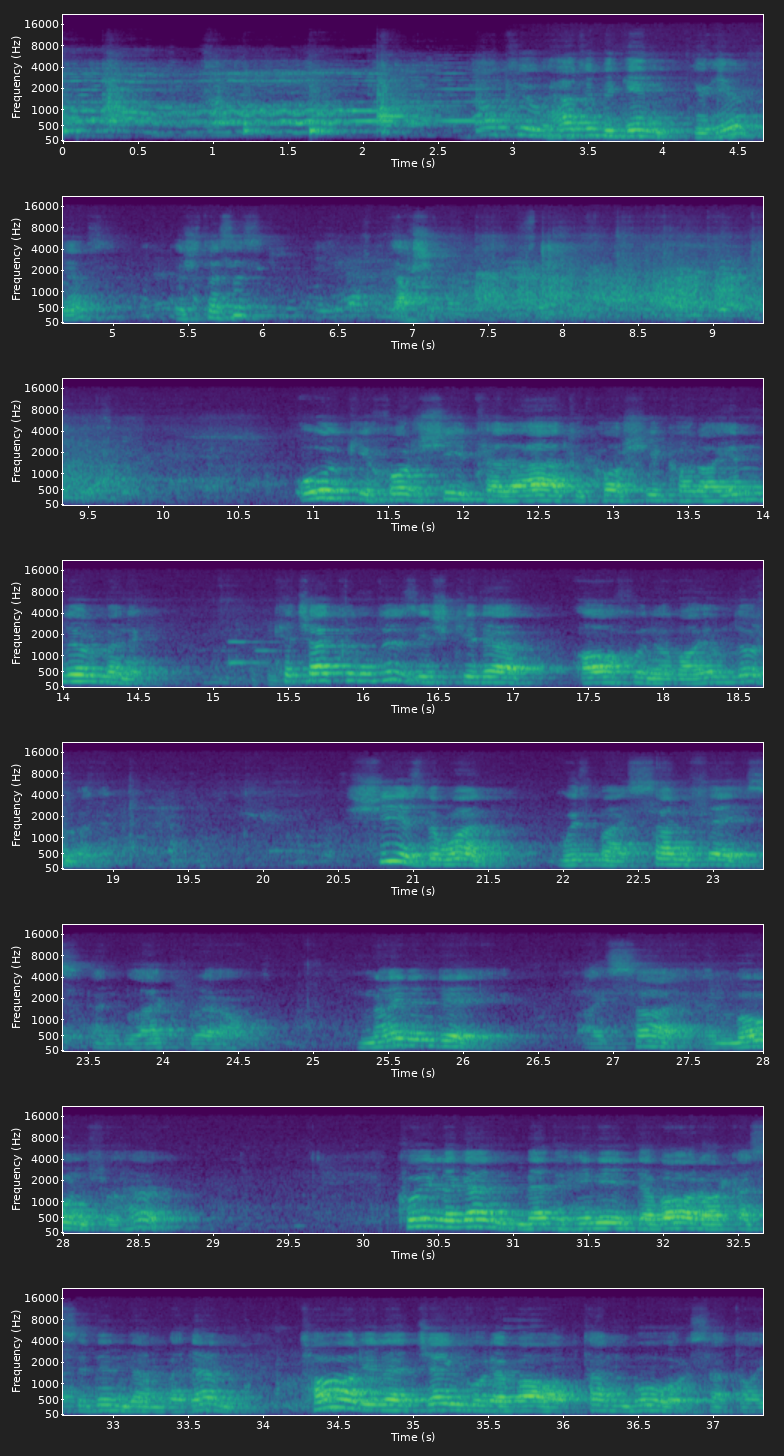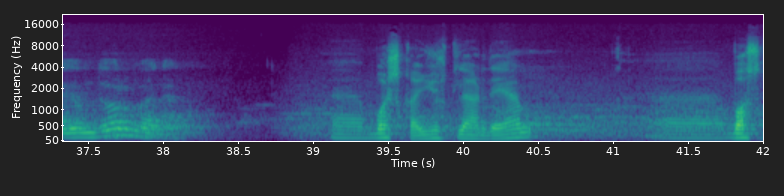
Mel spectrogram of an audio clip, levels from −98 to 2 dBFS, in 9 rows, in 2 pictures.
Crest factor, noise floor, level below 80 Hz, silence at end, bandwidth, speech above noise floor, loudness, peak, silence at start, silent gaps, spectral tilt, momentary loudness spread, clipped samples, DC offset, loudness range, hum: 20 dB; -67 dBFS; -82 dBFS; 0 s; 16 kHz; 37 dB; -31 LUFS; -12 dBFS; 0 s; none; -5 dB/octave; 20 LU; under 0.1%; under 0.1%; 10 LU; none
